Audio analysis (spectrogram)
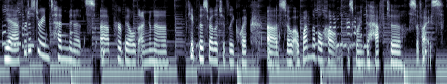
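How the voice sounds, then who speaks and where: A woman's voice: on the low side, animated, normal speed, over music. A woman casually commenting on her gameplay as host, easygoing and chatty with plenty of ums, a little sniffly as she gets over a cold. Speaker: let's play host.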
